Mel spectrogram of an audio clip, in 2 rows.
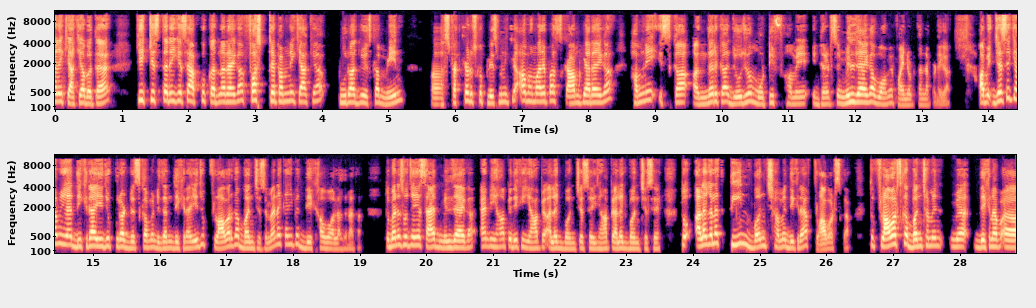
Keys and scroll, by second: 1.8 space, 3.3 super+space, 3.4 super+space, 3.7 v, 5.4-6.4 typing, 6.7 super+space, 6.8 super+space, 8.5 space, 8.6 space, 8.6 space, 15.4 super+space, 21.1 space, 22.7 space, 22.8 space, 26.3 super+space, 26.4 super+space.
